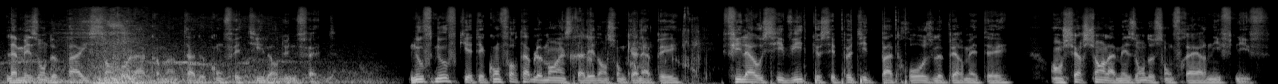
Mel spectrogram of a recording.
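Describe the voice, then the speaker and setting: A man narrating a scripted children's story with expressive, playful storybook delivery. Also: deep voice, normal speed, background noise.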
